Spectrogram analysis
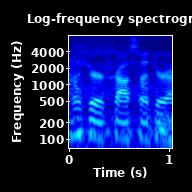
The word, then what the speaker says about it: Hunter x Hunter: one or the other I think it's pronounced cross but it doesn't really matter just depends on the person um but like I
